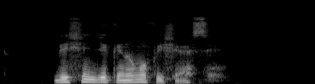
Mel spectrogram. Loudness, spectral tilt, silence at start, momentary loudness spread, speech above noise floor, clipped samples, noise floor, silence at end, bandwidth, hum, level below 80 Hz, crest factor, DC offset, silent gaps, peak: -25 LUFS; -7.5 dB/octave; 0.55 s; 15 LU; 54 dB; under 0.1%; -79 dBFS; 1 s; 10 kHz; none; -50 dBFS; 18 dB; under 0.1%; none; -8 dBFS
